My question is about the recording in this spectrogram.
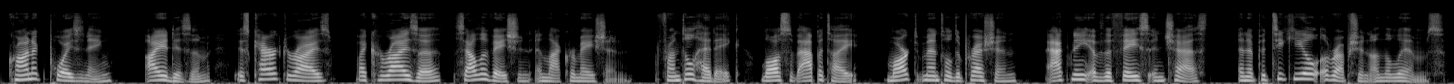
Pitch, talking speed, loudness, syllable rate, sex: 175 Hz, 130 wpm, -22 LUFS, 5.1 syllables/s, female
